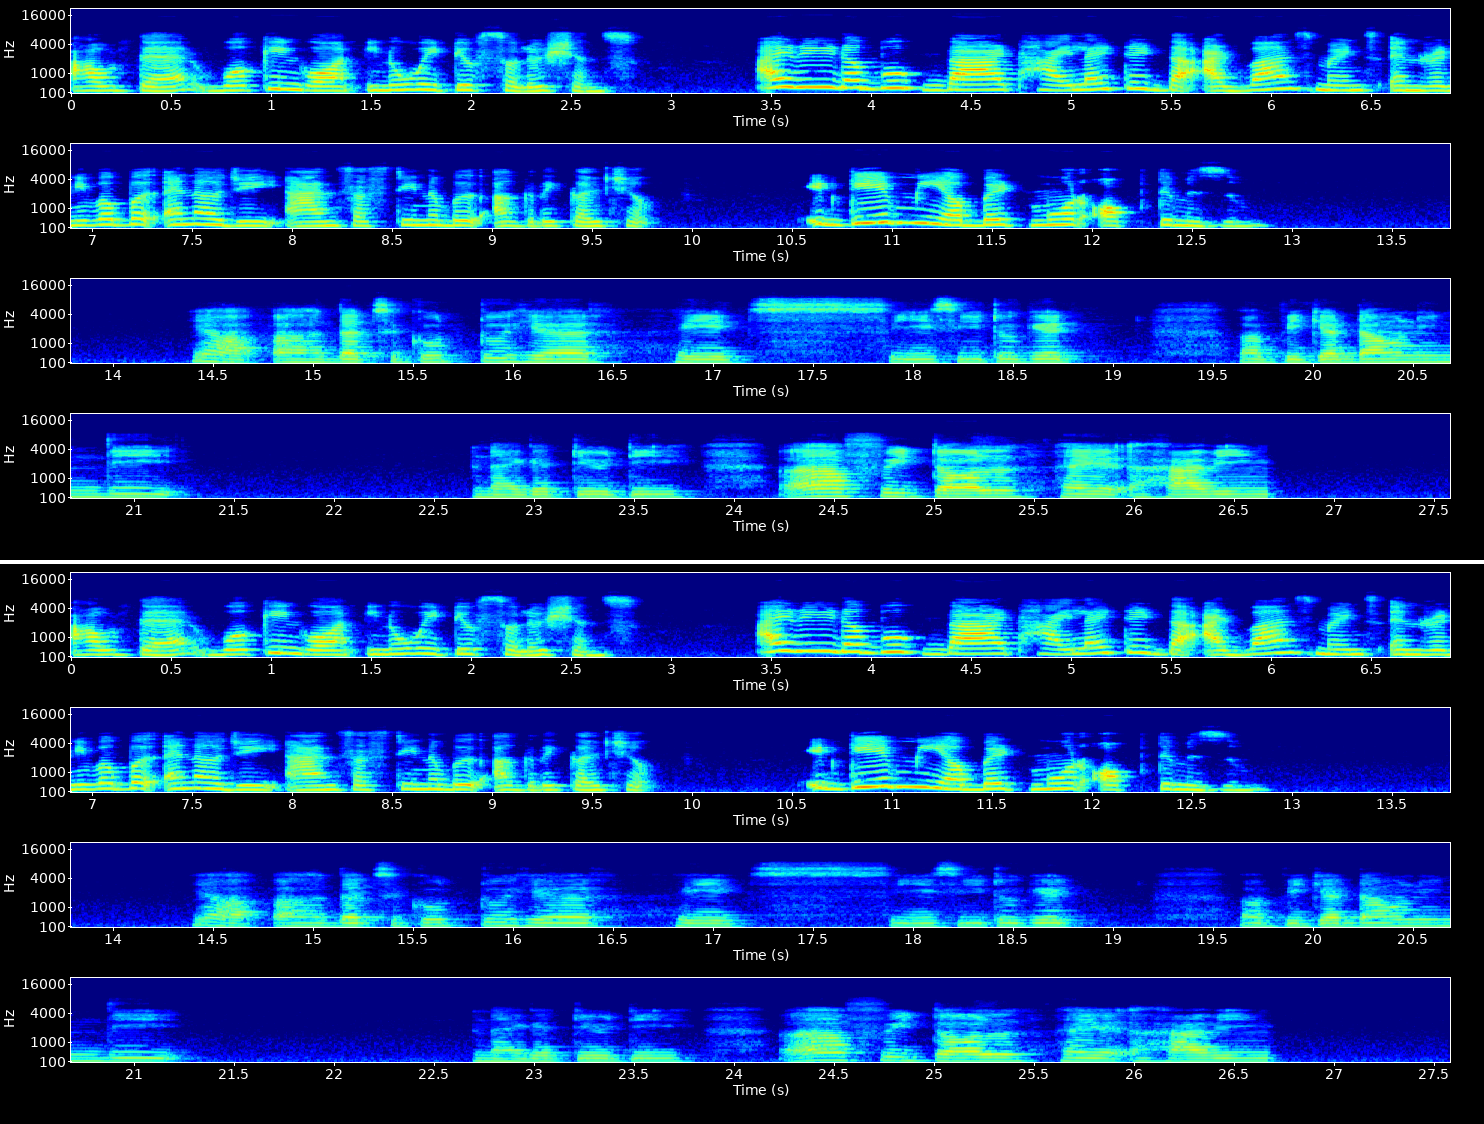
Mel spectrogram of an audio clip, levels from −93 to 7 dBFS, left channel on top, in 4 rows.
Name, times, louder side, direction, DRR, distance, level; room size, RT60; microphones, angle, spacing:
voice 1, 0.0-2.8 3.4-9.8 10.6-12.9, left 1 dB, 5° left, 0.3 m, -28 dB
voice 2, 14.4-18.9 19.2-21.3 22.7-26.7, left 4 dB, 80° left, 0.6 m, -37 dB
2.8 x 2.5 x 2.3 m
head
